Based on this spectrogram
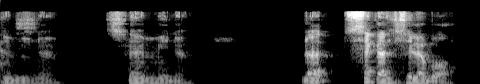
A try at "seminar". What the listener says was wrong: That is the first one. Se Listen, I don't say seminar. I say seminar. So the first one, okay? The first one,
